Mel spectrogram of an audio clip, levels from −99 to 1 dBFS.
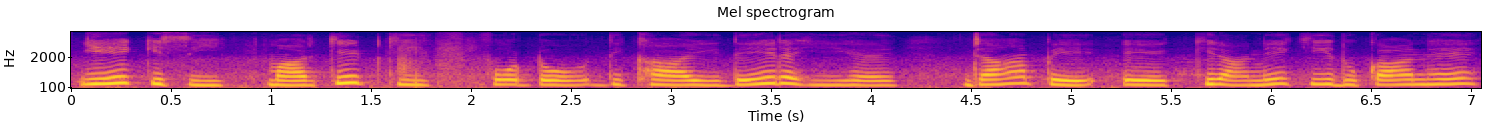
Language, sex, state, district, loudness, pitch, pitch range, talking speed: Hindi, female, Rajasthan, Jaipur, -13 LUFS, 245 Hz, 235-270 Hz, 135 wpm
